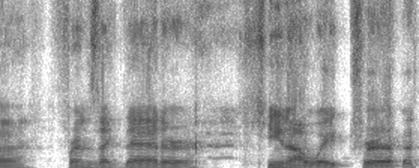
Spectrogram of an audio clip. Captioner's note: chuckling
